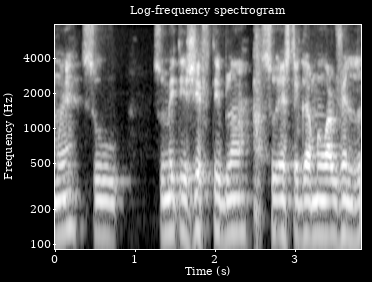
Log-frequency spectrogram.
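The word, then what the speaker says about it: Gephte Blanc: On a mis on connaît PH là prononcé en français comme F. Exactement. Oui. Well, GFT Blanc, ouais.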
